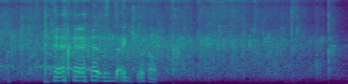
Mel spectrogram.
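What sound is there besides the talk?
audience applause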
